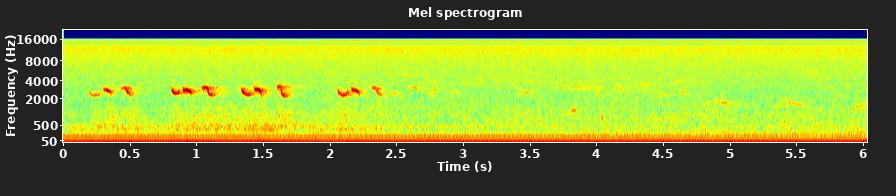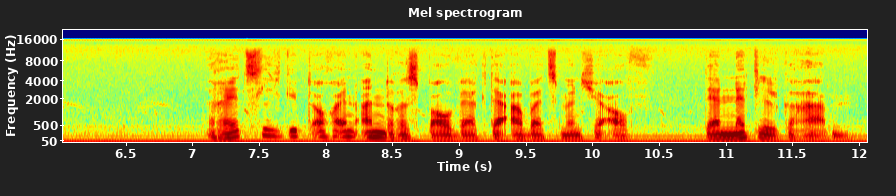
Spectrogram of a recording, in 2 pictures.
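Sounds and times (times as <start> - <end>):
small bird chirping: 0.0 - 7.0
steady low hum: 0.0 - 12.0.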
